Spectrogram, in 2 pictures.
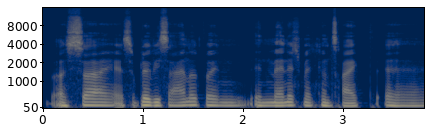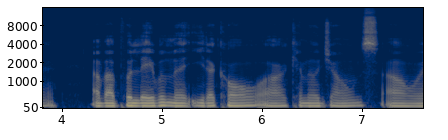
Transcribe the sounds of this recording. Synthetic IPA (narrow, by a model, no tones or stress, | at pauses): ʔɒ̽sɒ̽sɒ̽b̥le̝ʊd̥isɑ̈ɪnð̞̩ˠpʰɒ̽e̝ne̝nmæne̥ɕmend̥̚kʰɒ̽nt͡sʰʁɑ̈ɡ̥̚d̥ø | ɒʋɑ̈pʰɒ̽leɪb̥l̩ˠmeʔiɾækʰɒɒkʰæmild̥oʊnsɒ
